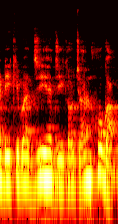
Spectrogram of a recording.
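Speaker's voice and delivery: normal talking voice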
